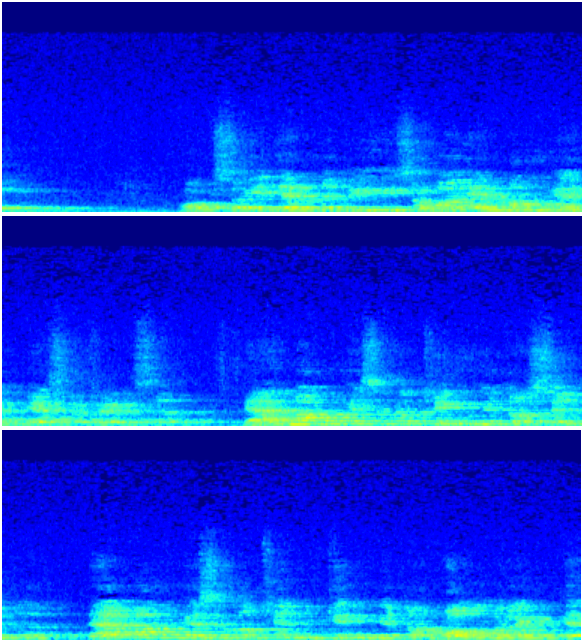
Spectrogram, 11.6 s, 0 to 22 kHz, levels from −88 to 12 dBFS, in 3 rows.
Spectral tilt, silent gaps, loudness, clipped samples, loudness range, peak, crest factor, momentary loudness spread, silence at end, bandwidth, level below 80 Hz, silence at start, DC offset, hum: -3.5 dB/octave; none; -34 LUFS; under 0.1%; 1 LU; -16 dBFS; 18 dB; 12 LU; 0 s; 19 kHz; -68 dBFS; 0 s; under 0.1%; none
